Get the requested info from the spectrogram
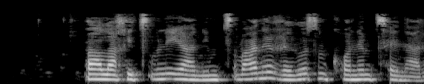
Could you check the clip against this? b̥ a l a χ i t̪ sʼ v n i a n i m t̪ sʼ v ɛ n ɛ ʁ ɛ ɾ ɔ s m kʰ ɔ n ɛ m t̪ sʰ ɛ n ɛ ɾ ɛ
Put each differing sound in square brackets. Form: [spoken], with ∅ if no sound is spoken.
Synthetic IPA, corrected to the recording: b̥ a l a χ i t̪ sʼ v n i a n i m t̪ sʼ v [a] n ɛ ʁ ɛ ɾ ɔ s m kʰ ɔ n ɛ m t̪ sʰ ɛ n [a] ɾ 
